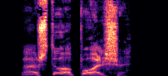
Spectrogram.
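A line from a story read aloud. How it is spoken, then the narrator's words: Scoffing snort. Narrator (Russian): хмыкнул Стрешнев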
